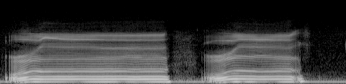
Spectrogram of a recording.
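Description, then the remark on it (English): Two long, low, droning fog horn blasts played on WROV radio during a foggy weather report, each lasting over a second with a brief gap between, loud and steady with a buzzy, harmonic-rich tone. “It's my fog horn.”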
